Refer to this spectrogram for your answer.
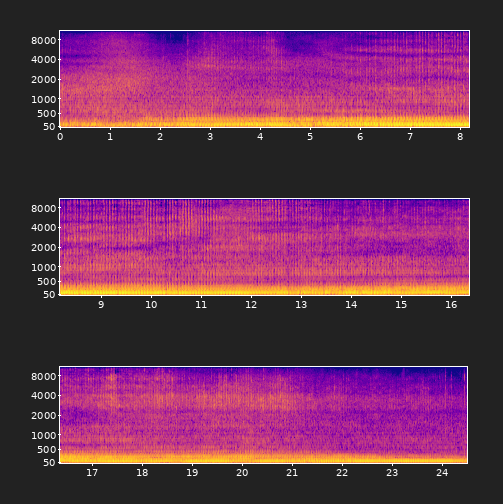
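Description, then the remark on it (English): A loud, rumbling motorcycle engine drones steadily for about twenty seconds, swelling slightly as it comes up from behind by a park, with gusty wind noise over the microphone and no talking. “Nosy motorcycle.”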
